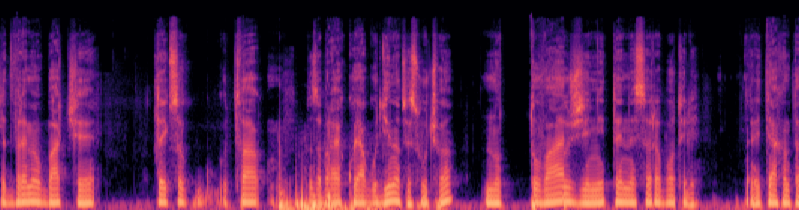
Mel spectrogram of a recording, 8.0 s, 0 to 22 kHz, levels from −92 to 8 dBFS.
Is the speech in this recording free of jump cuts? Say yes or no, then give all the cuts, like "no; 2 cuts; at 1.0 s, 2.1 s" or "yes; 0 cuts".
no; 4 cuts; at 1.7 s, 4.0 s, 4.7 s, 5.6 s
